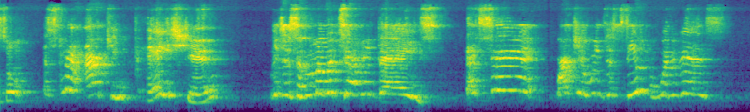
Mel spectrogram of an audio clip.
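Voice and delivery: very high-pitched, squeaky voice. Arguing about occupation and a military base, high-pitched voice. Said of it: "use that high pitched voice?".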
